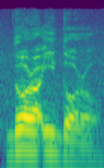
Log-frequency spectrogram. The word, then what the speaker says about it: Dorohedoro: Dorohedoro.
